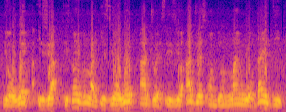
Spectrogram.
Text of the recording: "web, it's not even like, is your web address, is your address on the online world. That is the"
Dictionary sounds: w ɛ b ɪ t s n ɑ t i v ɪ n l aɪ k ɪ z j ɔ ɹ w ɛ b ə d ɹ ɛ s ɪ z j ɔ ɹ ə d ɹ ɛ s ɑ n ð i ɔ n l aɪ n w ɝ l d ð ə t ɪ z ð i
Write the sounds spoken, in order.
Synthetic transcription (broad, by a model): w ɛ b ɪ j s n ɑ t i v ɪ n l aɪ k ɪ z j ɔ w ɛ b ə d ɹ ɛ s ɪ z j ɔ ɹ ə d ɹ ɛ s ɑ n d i ɔ n l aɪ n w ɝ d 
